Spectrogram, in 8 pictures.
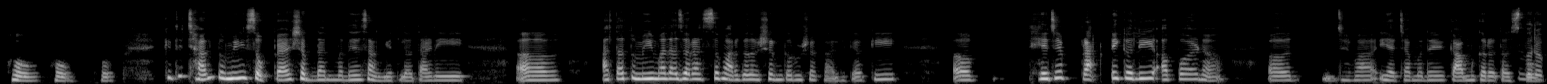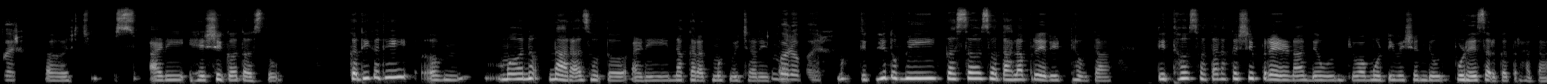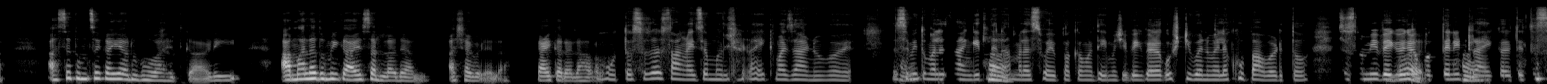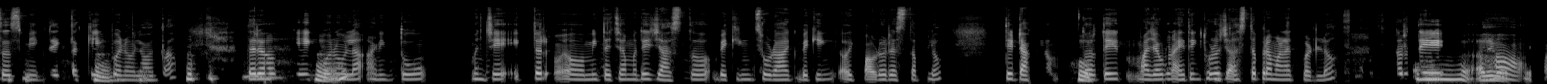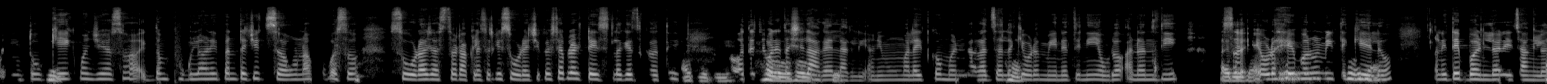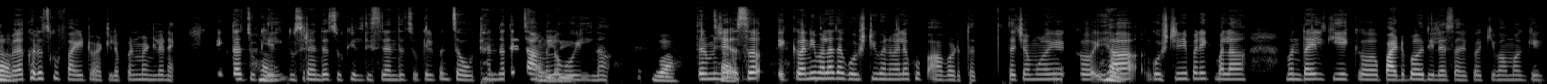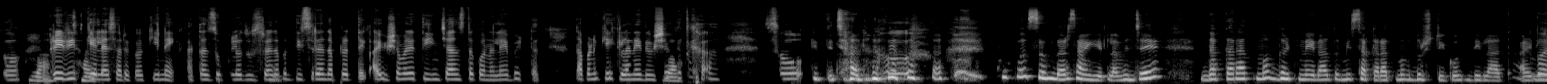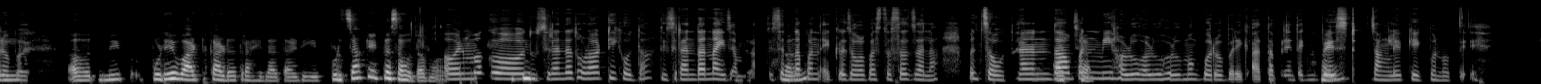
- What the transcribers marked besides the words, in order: static; distorted speech; laughing while speaking: "म्हटलं ना"; tapping; chuckle; chuckle; other background noise; chuckle; tsk; laughing while speaking: "केकला नाही देऊ शकत का? सो हो"; laughing while speaking: "छान!"; laugh; chuckle; chuckle
- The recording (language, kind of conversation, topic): Marathi, podcast, नवीन काही शिकताना तुला प्रेरणा कुठून मिळते?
